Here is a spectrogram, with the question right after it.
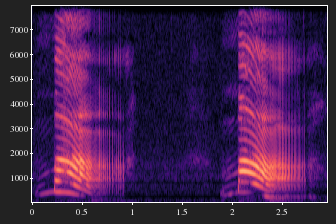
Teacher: fourth tone and that starts at the highest point on your personal register and drops all the way the lowest point on your personal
